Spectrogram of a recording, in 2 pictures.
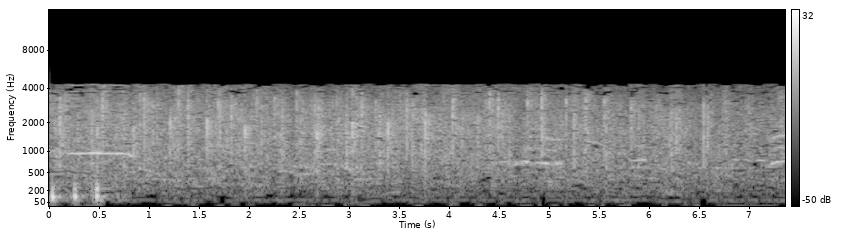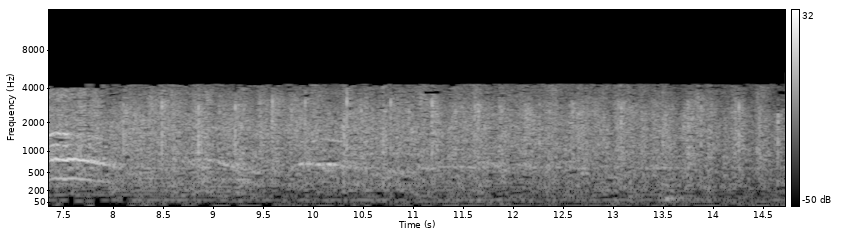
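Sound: audience clapping hands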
